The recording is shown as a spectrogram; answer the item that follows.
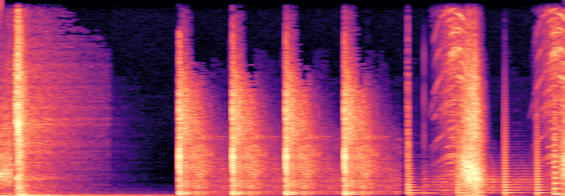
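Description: Edited blaster sound effects: a sharp bang with a long decaying rumble, then four quick shot sounds about half a second apart. About three seconds in, electronic music with a beat starts.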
